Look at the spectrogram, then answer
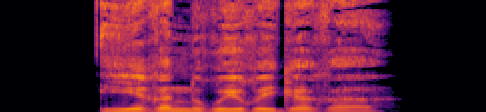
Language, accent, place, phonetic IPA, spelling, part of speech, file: German, Germany, Berlin, [ˈeːʁənˌʁyːʁɪɡəʁə], ehrenrührigere, adjective, De-ehrenrührigere.ogg
- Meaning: inflection of ehrenrührig: 1. strong/mixed nominative/accusative feminine singular comparative degree 2. strong nominative/accusative plural comparative degree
